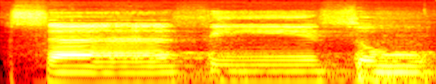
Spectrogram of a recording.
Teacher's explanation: Huruf sa, tempat keluarnya ujung lidah yang menempel di gigi seri atas. Ya, sifatnya Aspek udara hamas, aspek suara rokhawah, ya.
